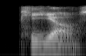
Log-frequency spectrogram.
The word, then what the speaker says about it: Pillot: Uh, Gerard Moncomble is the writer, and Frederic Pillot, so like pillow, like P I L L O T, uh, is the artist.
